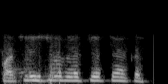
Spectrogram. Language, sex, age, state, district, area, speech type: Maithili, male, 60+, Bihar, Araria, rural, conversation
